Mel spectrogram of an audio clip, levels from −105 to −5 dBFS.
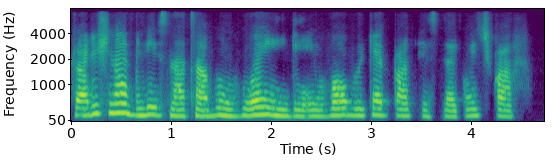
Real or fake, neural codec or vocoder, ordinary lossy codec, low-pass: fake; codec, 16 kHz, 1 kbps, FreqCodec, smaller model; none; 7.2 kHz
